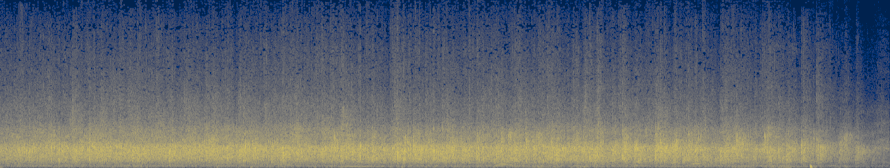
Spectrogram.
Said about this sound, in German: Auch ein Applaus wert. Bravo. Vielen Dank.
